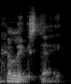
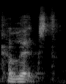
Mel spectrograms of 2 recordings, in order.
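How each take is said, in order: First: The surname has an Americanized pronunciation. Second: The surname has its original, non-American pronunciation. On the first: This is how people in the United States say it. "because we're in the United States, they call me [name]" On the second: This is the name's own pronunciation. "Actually, it's pronounced Calixt"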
